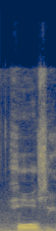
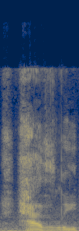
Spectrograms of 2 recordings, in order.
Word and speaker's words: Halsey: Halsey, nigga. Hall, like hallway, Hall, Z, nigga. The letter Z. That's it. Halsey, not Hasley, not like, what the fuck is that, bro?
